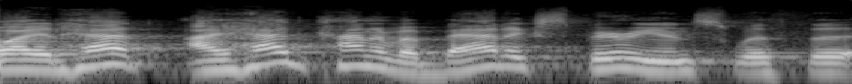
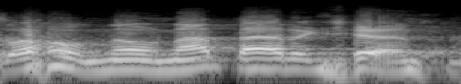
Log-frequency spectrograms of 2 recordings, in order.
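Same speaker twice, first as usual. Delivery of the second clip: higher, louder, mock-weary groan; weary God; 5 semitones higher, 6 dB louder than usual. God tired of church, laughing. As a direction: sigh it out as a bored God. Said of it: "He says".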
